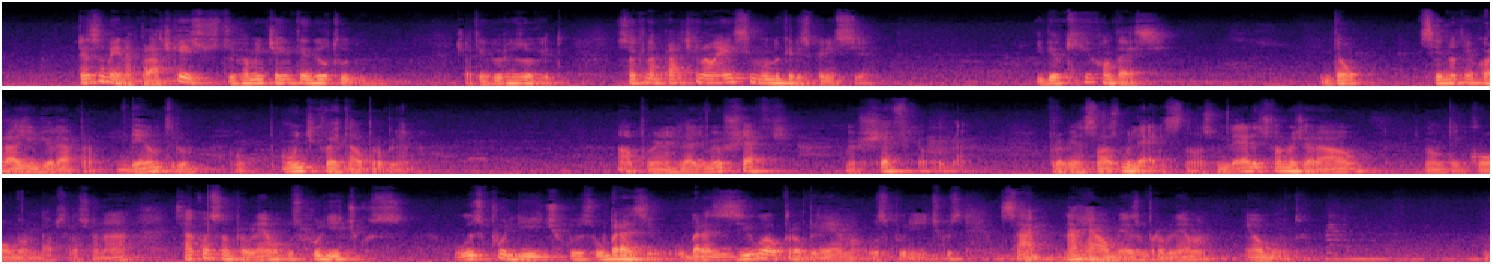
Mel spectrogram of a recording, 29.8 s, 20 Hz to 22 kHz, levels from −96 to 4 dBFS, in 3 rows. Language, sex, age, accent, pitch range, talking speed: Portuguese, male, 20-39, Brazilian, 95-130 Hz, 225 wpm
